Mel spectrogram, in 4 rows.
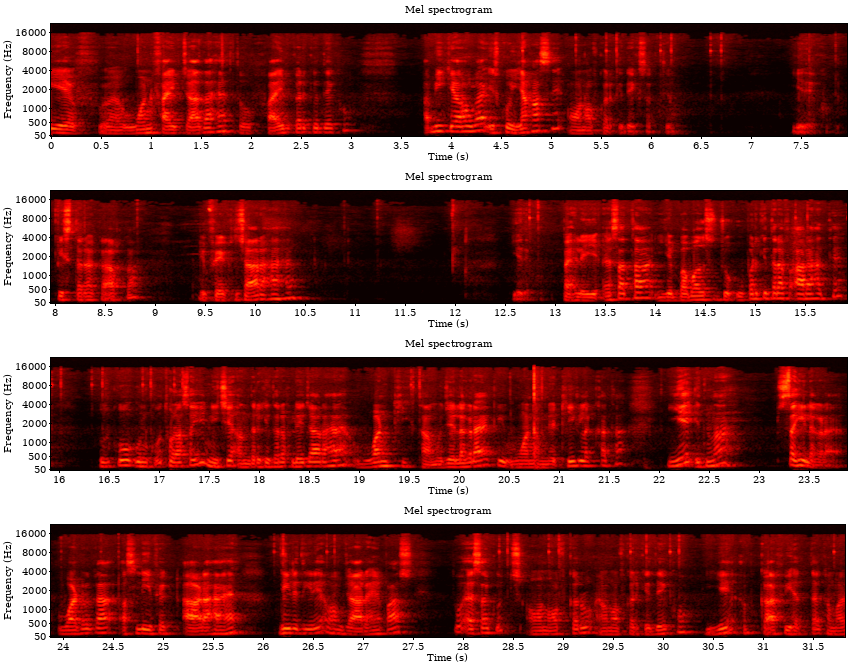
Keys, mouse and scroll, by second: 4.7-5.3 click, 7.5 middle click, 8.0 scroll down 1, 8.2-8.9 alt+middle click, 8.9-9.3 scroll up 1, 10.9-11.5 middle drag, 12.7 click, 15.4 click, 19.3 click, 19.5 click, 22.0-24.2 alt+middle drag, 26.1 click.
